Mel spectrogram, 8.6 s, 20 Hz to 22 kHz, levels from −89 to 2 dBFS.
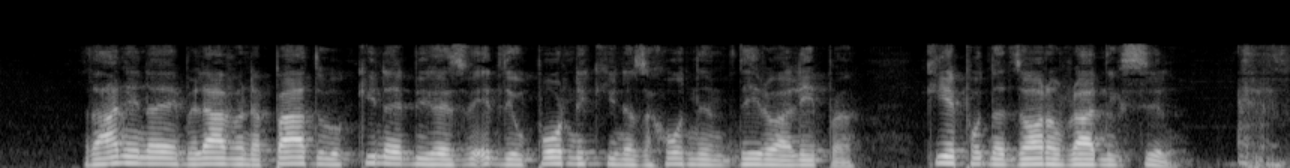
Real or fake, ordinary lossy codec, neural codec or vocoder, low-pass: fake; none; codec, 16 kHz, 4 kbps, X-Codec, WavLM features, trained on Multilingual LibriSpeech; 7.2 kHz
